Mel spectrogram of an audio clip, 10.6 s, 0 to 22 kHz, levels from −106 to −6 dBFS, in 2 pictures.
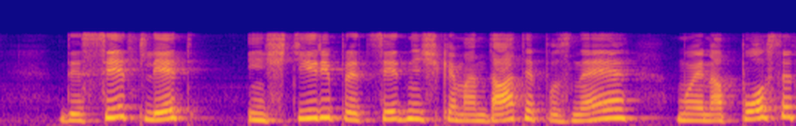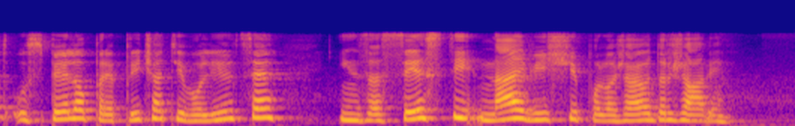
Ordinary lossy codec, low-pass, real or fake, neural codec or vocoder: none; 7.2 kHz; real; none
